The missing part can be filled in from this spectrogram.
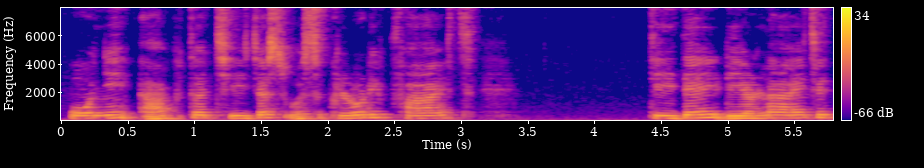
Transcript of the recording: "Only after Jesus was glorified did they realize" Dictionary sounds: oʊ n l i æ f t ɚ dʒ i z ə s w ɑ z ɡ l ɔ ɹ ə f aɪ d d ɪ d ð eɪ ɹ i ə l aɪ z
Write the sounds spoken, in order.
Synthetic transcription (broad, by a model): oʊ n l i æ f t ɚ tʃ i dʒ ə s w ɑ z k l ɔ ɹ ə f aɪ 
